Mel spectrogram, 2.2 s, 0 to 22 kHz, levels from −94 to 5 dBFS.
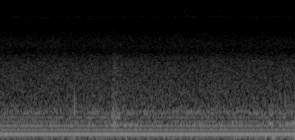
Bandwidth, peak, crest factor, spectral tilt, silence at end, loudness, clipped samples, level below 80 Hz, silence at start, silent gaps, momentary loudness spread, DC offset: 14.5 kHz; -34 dBFS; 10 dB; -7.5 dB/octave; 0 s; -46 LUFS; under 0.1%; -62 dBFS; 0 s; none; 1 LU; under 0.1%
